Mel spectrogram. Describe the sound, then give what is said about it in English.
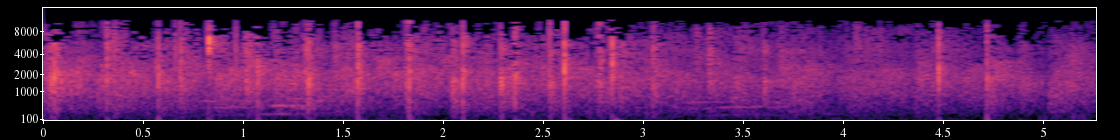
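A crowd applauds steadily for several seconds, a dense, even wash of many hands clapping with faint scattered voices cheering underneath, moderately loud. “I think you guys can give a better cheer than that.”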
